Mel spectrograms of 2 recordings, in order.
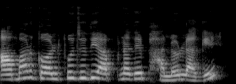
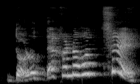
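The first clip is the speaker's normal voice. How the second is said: higher mocking jab; sneering; 10 semitones higher, 4 dB louder than usual. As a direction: scoff at his show of concern. Wife sneers at husband's care.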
